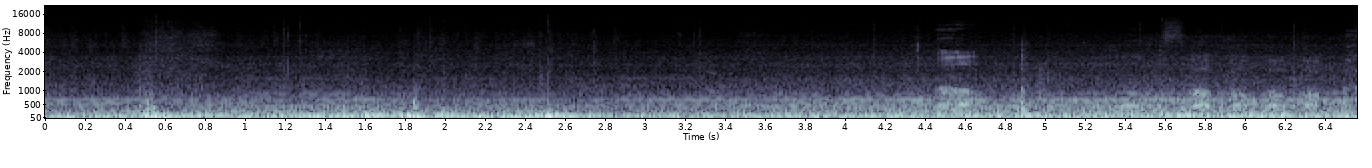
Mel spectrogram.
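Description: Airliner cabin noise during the takeoff roll: engines at takeoff power with a deep, steady rumble from the wheels running down the runway, under a hum of several steady engine tones.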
